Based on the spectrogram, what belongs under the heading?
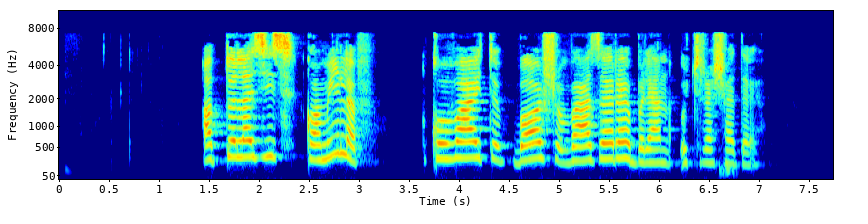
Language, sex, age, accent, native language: Uzbek, female, 18-24, Farg'ona, Uzbek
